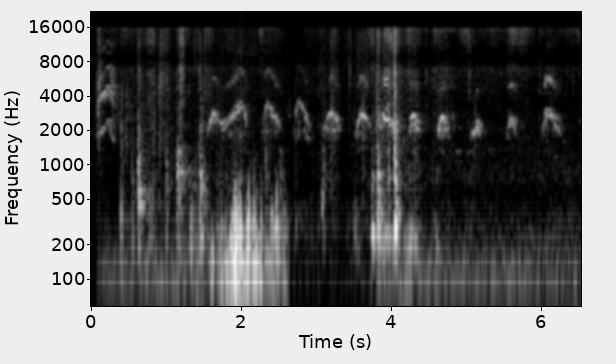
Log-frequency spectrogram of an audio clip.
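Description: Goslings peeping: a run of high, arched little peeps, two or three a second. A loud low rumble on the microphone comes about two seconds in.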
